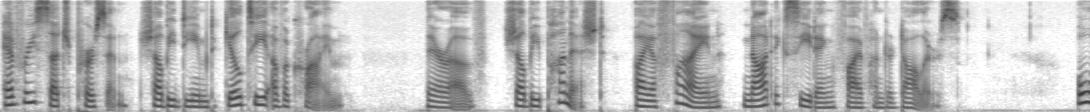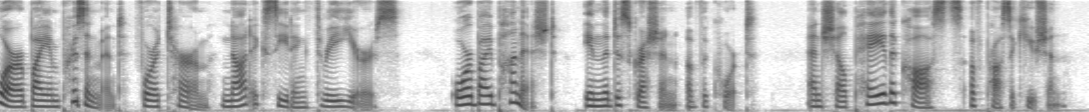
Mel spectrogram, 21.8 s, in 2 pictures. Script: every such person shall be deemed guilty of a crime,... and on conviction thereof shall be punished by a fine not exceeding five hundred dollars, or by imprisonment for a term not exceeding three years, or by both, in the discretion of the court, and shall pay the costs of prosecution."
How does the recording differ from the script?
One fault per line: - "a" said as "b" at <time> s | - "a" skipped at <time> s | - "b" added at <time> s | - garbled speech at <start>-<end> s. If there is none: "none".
- "and on conviction" skipped at 3.5 s
- "both" said as "punished" at 15.8 s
